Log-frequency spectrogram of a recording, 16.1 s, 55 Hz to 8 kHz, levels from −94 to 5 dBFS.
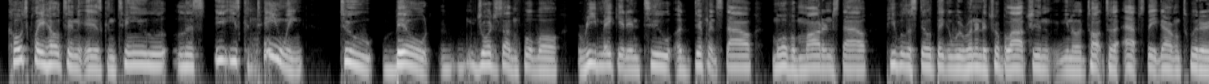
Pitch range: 135-160 Hz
